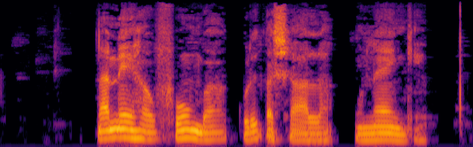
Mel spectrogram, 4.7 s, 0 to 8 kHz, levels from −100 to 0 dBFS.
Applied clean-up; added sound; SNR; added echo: none; none; none; none.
